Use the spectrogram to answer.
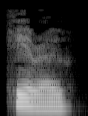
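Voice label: "hero", British English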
